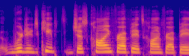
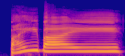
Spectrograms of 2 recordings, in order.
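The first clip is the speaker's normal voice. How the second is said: lightly voiced creep's drawn-out bye-bye; slightly creepy farewell, imitated; creepy goodbye; 2 semitones higher than usual. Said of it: "the creepiest bye bye".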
